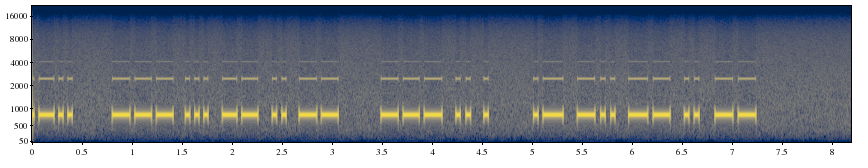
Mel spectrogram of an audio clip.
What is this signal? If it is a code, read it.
Morse code (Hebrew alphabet), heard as a keyed tone, hand-sent with a straight key, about 25 wpm, 820 Hz. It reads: … השמים היו אדמים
